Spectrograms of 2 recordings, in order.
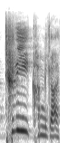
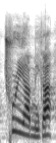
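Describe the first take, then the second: First: "트리" with a plain "teu" before the r; Koreanized TR. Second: "트리" said as choo-ree; English TR sound. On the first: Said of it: "T하고 R이 있으면". ("트리"를 글자대로 '트리') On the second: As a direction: turn the 트 of "트리" into choo. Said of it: "티알은 추추추". ("트리"를 '추리'처럼 발음) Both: Shown as a demonstration.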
